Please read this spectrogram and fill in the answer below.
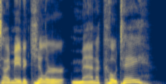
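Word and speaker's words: manicotti: a cup Derek says I made a killer manicot it's pronounced managot stuffed with cream cheese and moah topped with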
